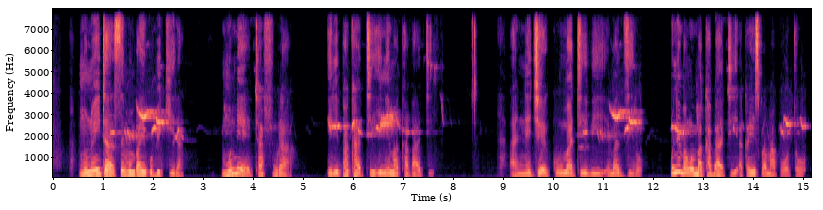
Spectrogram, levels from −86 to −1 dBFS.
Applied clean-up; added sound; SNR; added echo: neural mask model RNNoise.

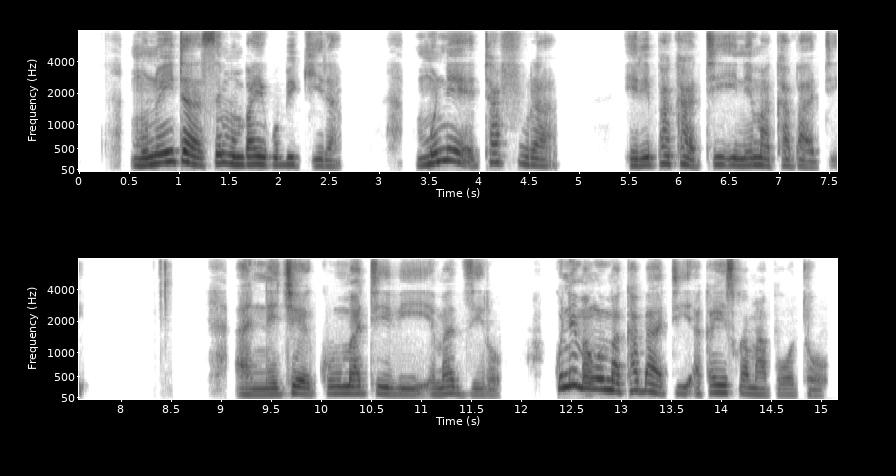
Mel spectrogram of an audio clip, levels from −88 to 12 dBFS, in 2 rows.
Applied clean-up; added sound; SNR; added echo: none; none; none; none.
